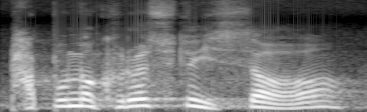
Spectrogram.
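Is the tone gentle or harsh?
gentle. It is said in a gentle, forgiving tone.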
